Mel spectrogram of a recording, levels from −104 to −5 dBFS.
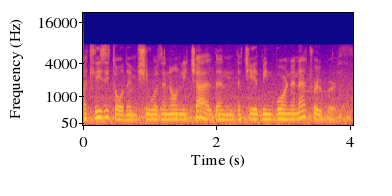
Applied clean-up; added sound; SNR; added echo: none; Train; 8 dB; none.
